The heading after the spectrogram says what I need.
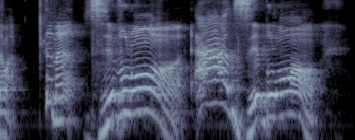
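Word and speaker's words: Zebulun: Ah, Zebulon. Na pronúncia é Zevulun. Zevulun. Tá aqui como é a pronúncia hebraica, para facilitar.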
